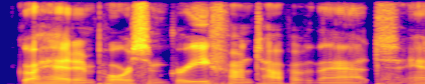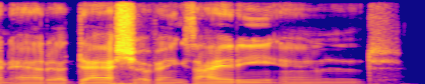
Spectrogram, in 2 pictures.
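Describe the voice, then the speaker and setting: The speech moves very slowly with fairly even intonation. Its tone is bright and sharp. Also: man. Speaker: psychic tarot reader vlogger. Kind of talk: personal vlog. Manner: monotone.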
